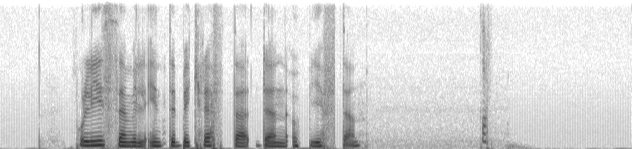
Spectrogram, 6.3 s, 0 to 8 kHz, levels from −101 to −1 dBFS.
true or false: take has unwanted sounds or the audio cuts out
true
